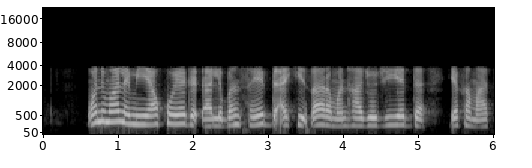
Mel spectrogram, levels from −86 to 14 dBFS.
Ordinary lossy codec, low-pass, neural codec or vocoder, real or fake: none; 3.6 kHz; none; real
